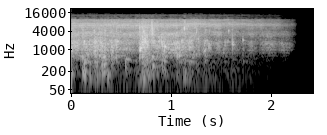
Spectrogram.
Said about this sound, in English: The water jet, please, Miss Rabbit, orders the dentist. He uses the water to clean Mr. Dinosaur's teeth. Slush, slush, slush.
